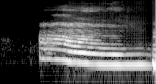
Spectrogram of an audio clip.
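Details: Young boy with childhood apraxia of speech, with no words by age two, attempting a single word during home-based speech therapy.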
